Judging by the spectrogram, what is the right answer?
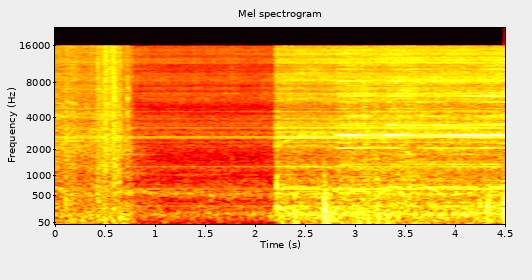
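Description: A brush sweeping aluminium chips off a milling machine's table in a few quick strokes. About two seconds in, a Bridgeport milling machine's end mill starts cutting aluminium, a steady hiss with a thin high whine.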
